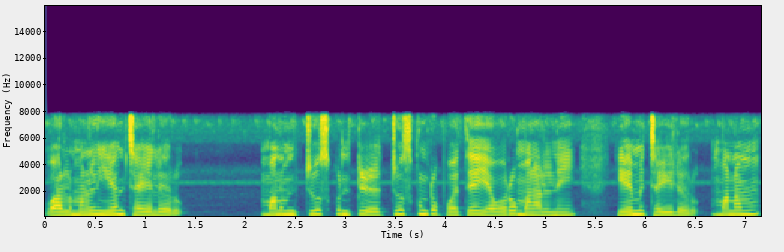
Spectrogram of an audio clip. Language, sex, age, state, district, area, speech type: Telugu, female, 18-30, Andhra Pradesh, Sri Balaji, rural, spontaneous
